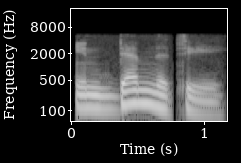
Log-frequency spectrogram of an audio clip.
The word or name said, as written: indemnity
